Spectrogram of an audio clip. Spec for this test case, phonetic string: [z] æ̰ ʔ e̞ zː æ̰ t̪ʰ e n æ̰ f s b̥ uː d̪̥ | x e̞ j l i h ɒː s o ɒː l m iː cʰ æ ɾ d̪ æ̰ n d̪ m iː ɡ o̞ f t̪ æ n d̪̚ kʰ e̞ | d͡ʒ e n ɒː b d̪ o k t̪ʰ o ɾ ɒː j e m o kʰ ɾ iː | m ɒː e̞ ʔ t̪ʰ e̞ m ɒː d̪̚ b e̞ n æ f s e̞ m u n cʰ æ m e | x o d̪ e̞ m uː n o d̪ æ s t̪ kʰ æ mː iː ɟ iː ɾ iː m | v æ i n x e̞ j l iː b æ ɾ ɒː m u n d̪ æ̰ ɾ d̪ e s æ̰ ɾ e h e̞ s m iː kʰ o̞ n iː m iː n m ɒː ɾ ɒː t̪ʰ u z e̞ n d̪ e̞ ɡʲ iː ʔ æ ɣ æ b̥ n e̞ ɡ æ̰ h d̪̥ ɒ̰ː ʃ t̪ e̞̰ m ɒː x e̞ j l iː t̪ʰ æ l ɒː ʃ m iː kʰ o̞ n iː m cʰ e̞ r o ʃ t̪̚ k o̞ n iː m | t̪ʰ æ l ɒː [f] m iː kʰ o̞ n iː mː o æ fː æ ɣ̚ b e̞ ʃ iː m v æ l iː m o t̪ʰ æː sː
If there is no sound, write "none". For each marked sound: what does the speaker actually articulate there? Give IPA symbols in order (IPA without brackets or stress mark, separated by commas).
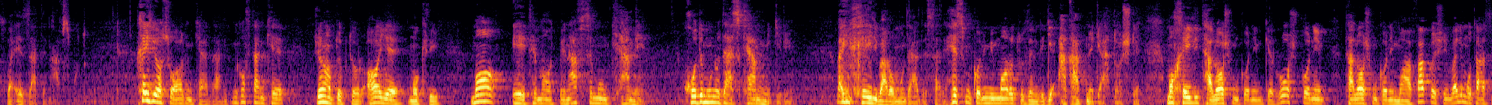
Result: v, ʃ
